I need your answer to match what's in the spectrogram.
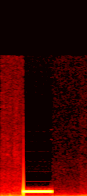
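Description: A single steady electronic beep signaling the start of answer preparation in a spoken test, a pure mid-pitched tone lasting under half a second, loud and clean against near silence with a sharp onset and quick cutoff.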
